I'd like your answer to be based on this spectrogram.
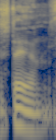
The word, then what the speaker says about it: Statham: Statham? – Jason Statham.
